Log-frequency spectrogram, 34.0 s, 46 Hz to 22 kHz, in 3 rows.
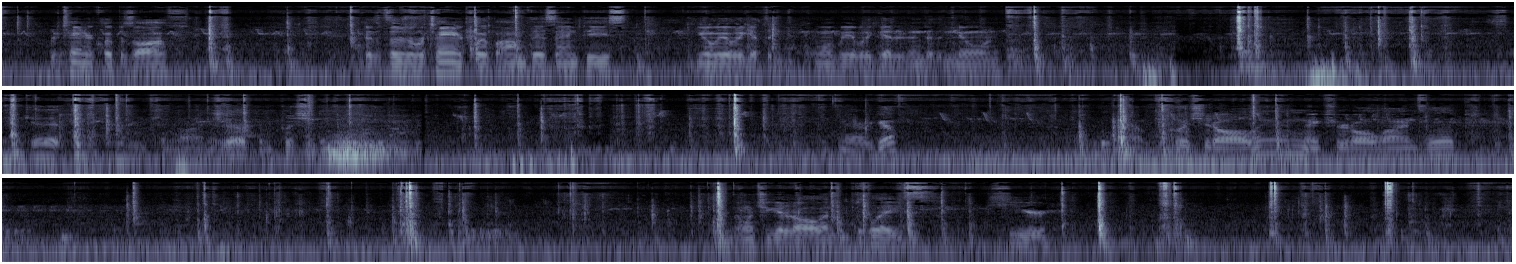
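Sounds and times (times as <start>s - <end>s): clicks and knocks of door latch: 9.2s - 10.8s, 25.1s - 26.3s.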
